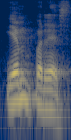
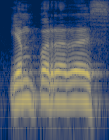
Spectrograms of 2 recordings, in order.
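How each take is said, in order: First: எம்பரஸ் with no extra "ra" before "res"; correct empress pronunciation. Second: எம்பரரஸ் drawn into emperor plus -ess, em-pa-ra-res; mispronounced empress. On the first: Teacher correcting the word for pupils, correctly pronounced em-pres. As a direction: say எம்பரஸ் short, em-pres, with only one "r". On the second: Teacher showing pupils the wrong form, mispronounced with a doubled "ra". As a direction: say எம்பரரஸ் with an extra "ra" before the final "s". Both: Shown as a demonstration. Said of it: "அப்படி இல்ல".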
